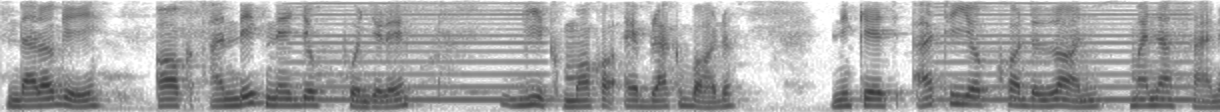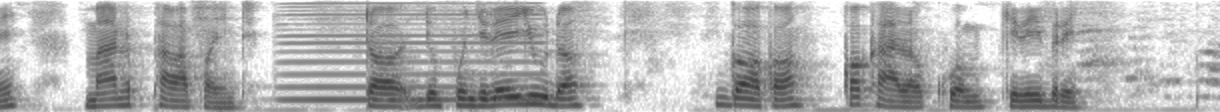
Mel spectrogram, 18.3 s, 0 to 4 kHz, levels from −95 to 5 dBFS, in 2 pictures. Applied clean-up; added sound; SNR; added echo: none; Bowed string instrument; 11 dB; none.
